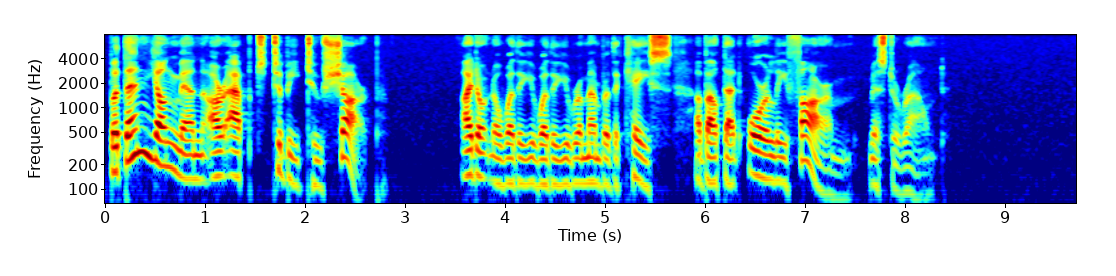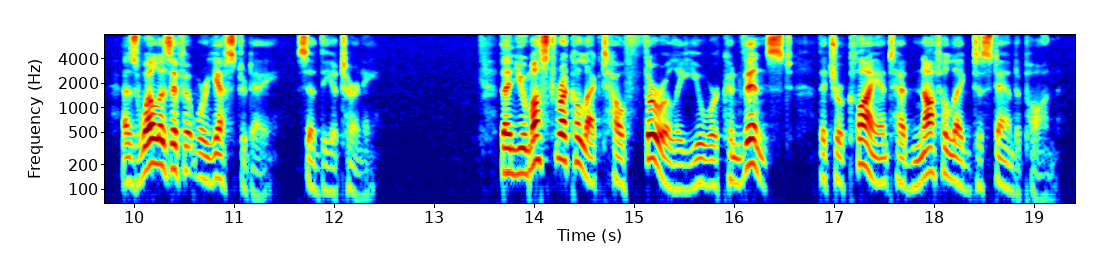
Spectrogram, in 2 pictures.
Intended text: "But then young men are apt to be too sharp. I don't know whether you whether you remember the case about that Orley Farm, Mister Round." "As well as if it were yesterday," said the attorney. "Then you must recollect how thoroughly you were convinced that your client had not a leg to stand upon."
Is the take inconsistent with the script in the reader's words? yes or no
no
